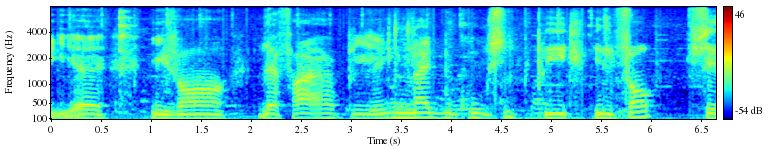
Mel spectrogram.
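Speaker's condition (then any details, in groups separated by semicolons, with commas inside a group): Cerebral palsy; present from birth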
